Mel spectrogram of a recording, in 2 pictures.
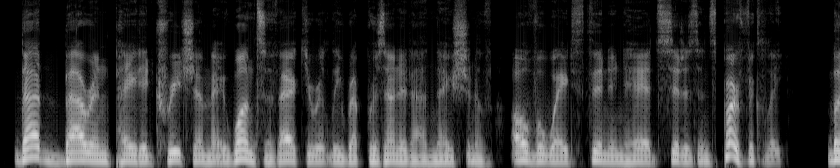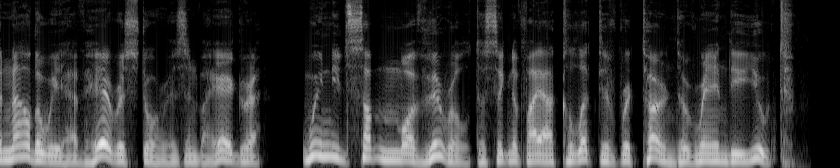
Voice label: size italian; ACCENTS & DIALECTS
